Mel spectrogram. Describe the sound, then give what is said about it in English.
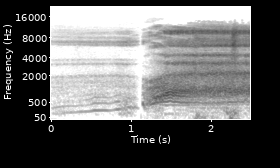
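A man's voice imitates the anguished scream of Vincent D'Onofrio's character in a slow-motion movie scene where something sticks out through his shoulder: a low, rising groan, a split-second break, then a loud, strained, raspy shriek held to the end. “Like, I just remember, it's like that sound of that scream.”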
